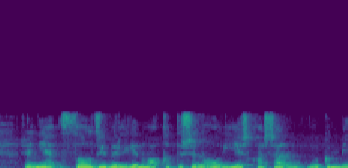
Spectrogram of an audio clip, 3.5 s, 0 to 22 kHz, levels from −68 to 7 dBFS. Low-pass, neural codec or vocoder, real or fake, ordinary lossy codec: 7.2 kHz; none; real; none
